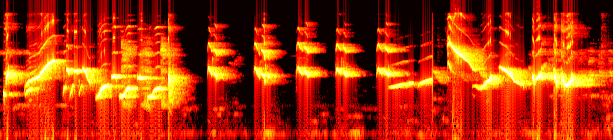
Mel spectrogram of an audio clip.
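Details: Murai batu, the white-rumped shama, in full 'gacor' song: a rich, tumbling warble, then a row of short, evenly spaced chirps, and a final burst of loud, sweeping whistles.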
